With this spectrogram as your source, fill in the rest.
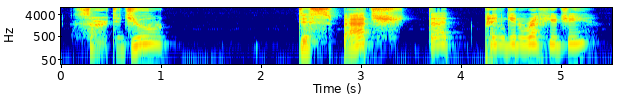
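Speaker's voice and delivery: hushed whisper. A game master voices an assistant whispering in a player's ear, whispering. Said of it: "and he whispers in your ear".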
